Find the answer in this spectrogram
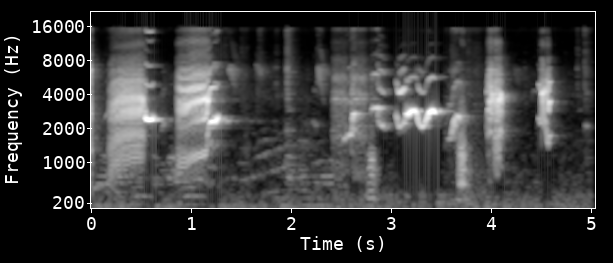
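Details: Javan myna producing loud harsh rasps, then a wavering warbled whistle and a few short squawks.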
